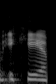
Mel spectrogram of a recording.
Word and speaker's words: IKEA: It's like when I learned that IKEA is actually pronounced Ikea.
